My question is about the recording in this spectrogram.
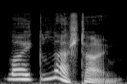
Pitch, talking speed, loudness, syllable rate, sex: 190 Hz, 140 wpm, -15 LUFS, 2.7 syllables/s, male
